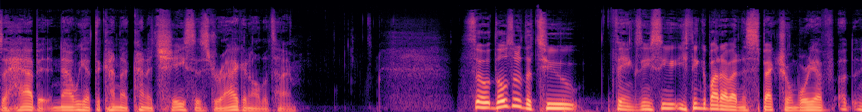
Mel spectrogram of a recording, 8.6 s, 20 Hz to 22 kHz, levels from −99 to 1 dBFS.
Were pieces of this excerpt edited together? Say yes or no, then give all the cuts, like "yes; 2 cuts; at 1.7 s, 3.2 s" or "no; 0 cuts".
no; 0 cuts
